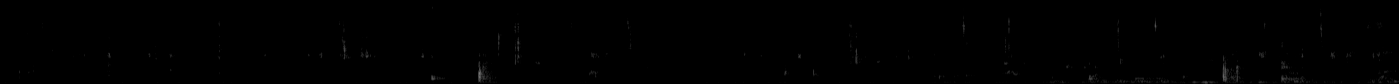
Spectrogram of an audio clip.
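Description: Faint close-up chewing of food, with wet mouth clicks and smacks scattered irregularly, over a steady low hum.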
